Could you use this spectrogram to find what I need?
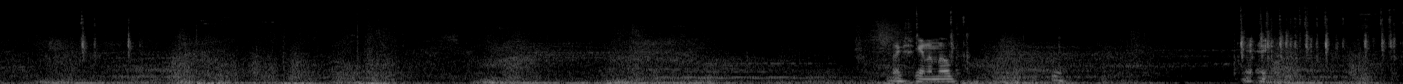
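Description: Spell effects and weapon hits crackle and clash.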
